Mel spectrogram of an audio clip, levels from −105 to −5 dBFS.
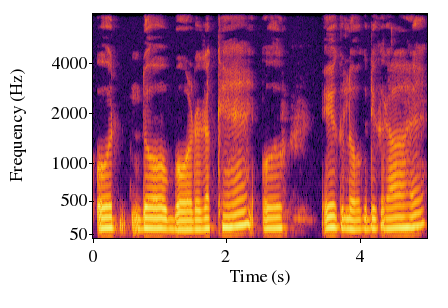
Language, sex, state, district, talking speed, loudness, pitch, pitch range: Hindi, male, Uttar Pradesh, Saharanpur, 130 wpm, -14 LUFS, 140 Hz, 135-155 Hz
